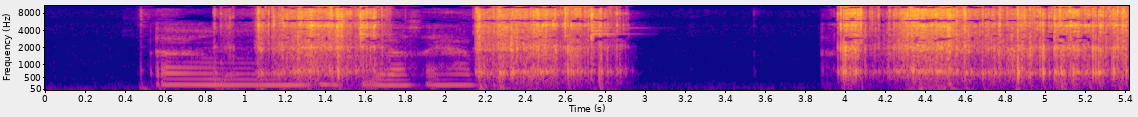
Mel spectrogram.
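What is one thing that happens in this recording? Plastic buttons rattle and clatter as a hand rummages through them in a metal tin.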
